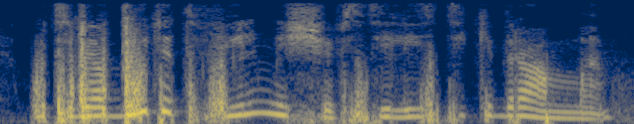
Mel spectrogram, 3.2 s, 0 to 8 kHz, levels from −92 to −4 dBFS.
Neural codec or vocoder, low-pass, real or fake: none; 7.2 kHz; real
